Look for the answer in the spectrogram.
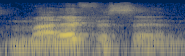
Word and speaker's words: Maleficent: Every time I say, I feel like I'm pronouncing wrong. – Well, in the trailer, she says Maleficent. – Maleficent. – So I guess that's how it's pronounced.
